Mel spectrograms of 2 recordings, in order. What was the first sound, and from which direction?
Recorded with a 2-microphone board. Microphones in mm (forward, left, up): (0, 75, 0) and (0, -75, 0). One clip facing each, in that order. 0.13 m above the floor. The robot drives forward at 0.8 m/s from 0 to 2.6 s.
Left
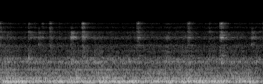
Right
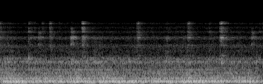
Only background noise.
